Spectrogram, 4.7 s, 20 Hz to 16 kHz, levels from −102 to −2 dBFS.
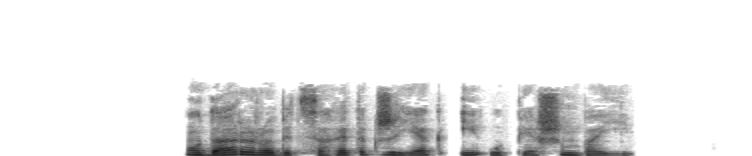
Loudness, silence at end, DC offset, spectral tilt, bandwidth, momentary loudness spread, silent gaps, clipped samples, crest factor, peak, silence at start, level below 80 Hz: -24 LUFS; 0.75 s; under 0.1%; -5 dB/octave; 7.4 kHz; 13 LU; 2.79-2.87 s; under 0.1%; 22 dB; -4 dBFS; 1.15 s; -66 dBFS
